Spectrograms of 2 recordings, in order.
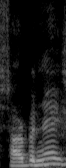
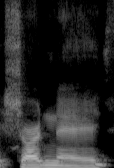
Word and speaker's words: Charbonnet: However, what we say there is Charbanet. Chardonnay. Charbanet.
